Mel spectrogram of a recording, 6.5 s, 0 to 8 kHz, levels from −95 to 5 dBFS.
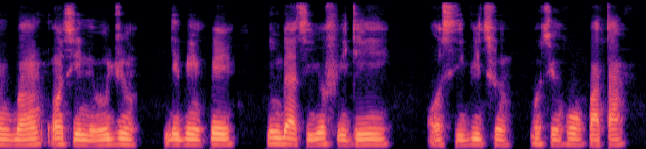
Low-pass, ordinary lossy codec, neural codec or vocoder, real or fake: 7.2 kHz; none; codec, 44.1 kHz, 7.8 kbps, Pupu-Codec; fake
